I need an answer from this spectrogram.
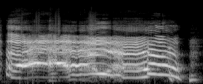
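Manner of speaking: long, loud, high scream; continued scream. Acted. Tyler punches the creature's eye, still screaming. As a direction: keep one high scream going full out. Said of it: "still screaming".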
